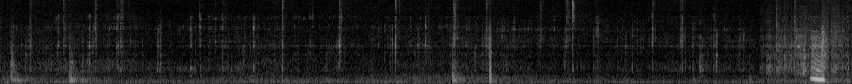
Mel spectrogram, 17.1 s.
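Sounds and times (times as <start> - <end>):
person chewing with mouth clicks: 0.2 - 17.0.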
